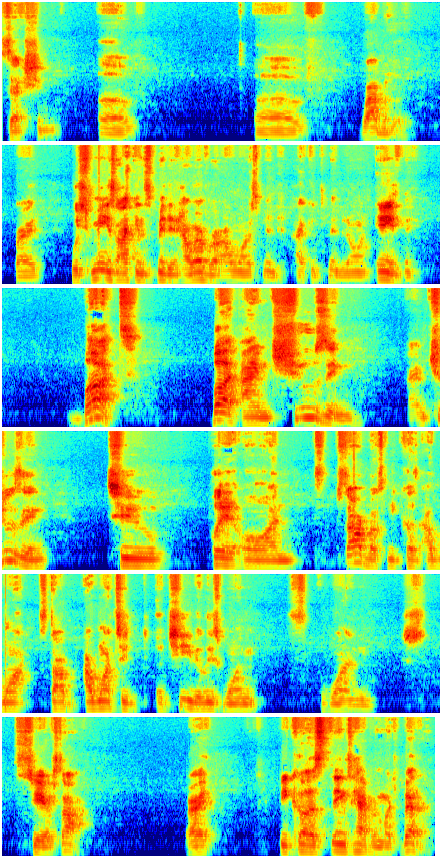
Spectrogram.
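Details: Male speaker with aphasia, which he says is affecting him today, losing track of his point; word repetitions; aphasia.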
